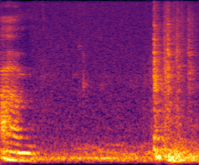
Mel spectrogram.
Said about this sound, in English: That's the boarding door closing. That's the door.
